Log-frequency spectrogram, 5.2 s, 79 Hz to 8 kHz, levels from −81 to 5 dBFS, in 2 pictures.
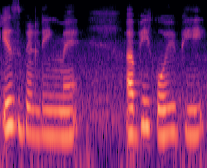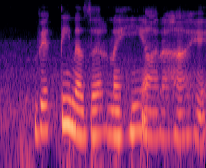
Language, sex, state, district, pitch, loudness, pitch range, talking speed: Hindi, female, Madhya Pradesh, Dhar, 200 Hz, -21 LUFS, 190-225 Hz, 130 wpm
